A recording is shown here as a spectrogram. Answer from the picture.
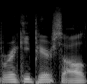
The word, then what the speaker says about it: Pearsall: If you look up Ricky Pearsall, it's going to be, first of all, I got to make sure I'm pronouncing his name right. And I'm pretty sure that's right. – That's yes. – Because it's called Pear.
